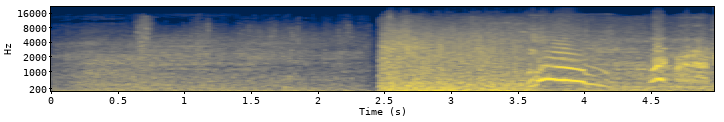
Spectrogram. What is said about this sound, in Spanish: Oye, las larvas deben tener mucha artillería aquí. Tú lo encuentras y yo hago que estalle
